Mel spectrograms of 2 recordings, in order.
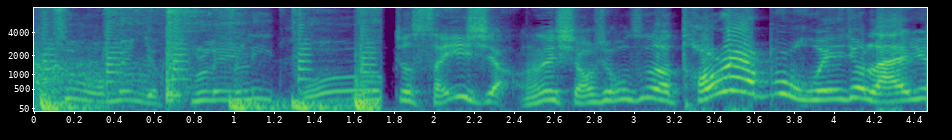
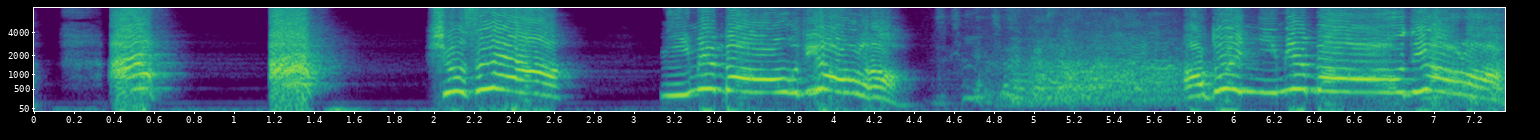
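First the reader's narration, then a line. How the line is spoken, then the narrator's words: Teasing call from behind. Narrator (Chinese): 这位二栓就本来想调戏一下小羞涩呀、就在后面就喊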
